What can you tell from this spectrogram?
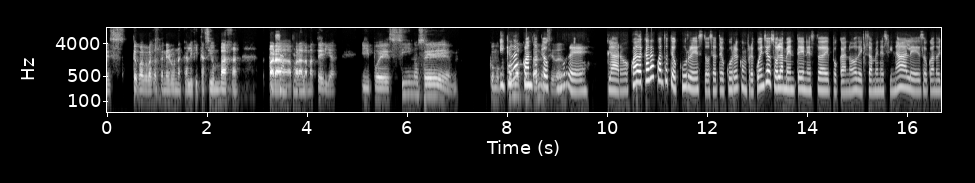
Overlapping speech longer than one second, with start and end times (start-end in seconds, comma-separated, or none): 7.8-9.2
